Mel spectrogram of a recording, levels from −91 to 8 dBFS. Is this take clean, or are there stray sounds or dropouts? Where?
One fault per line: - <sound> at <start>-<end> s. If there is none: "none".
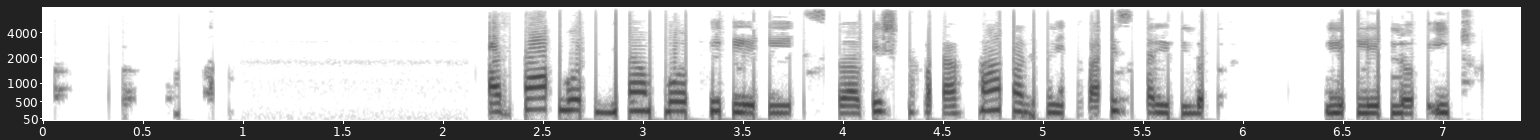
none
